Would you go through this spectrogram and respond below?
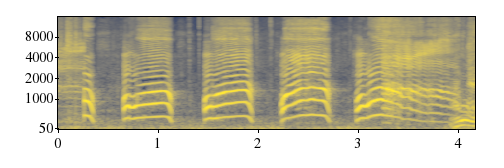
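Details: Newborn cry during frenotomy (clipping of a tongue tie) after a newborn exam: loud, rhythmic crying in repeated wails with short breaths between, about 77 a minute; a strong, clear cry.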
